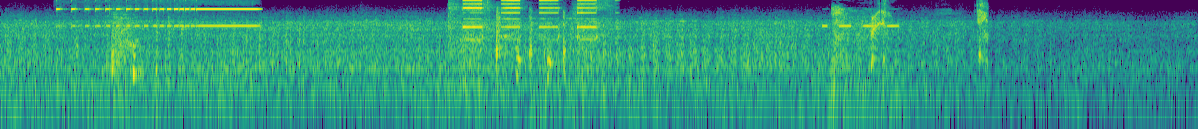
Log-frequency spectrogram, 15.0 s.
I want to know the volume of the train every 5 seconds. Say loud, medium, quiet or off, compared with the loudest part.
loud, loud, medium.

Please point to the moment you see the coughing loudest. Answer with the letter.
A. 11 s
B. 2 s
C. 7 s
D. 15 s
B.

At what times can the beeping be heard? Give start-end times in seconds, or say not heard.
0.7-3.3, 5.5-7.8, 10.2-11.3.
